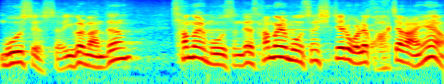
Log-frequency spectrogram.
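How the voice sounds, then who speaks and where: Speaking at a very fast pace, a man with a high pitch makes very wide pitch swings. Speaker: missionary lecturer. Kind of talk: lecture.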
